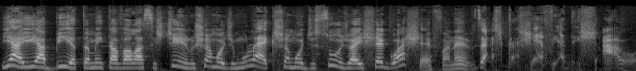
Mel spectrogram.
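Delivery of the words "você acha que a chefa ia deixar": whispered conspiratorial aside; stage whisper. Retold or imitated. Asking if the boss would let it pass, whispered. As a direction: whisper it as a teasing question. Aside voiced in retold story.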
